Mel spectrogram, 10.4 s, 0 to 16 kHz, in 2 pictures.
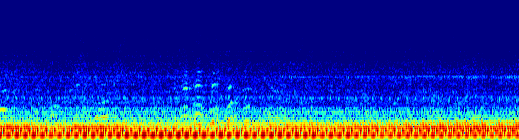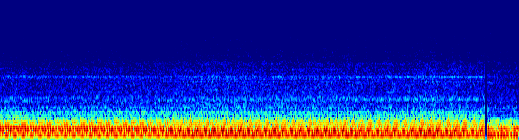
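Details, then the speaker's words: Subaru flat-four idling, warming up, with no air filter fitted, after replacing spark plugs to cure a misfire/backfire (coil packs tested); low steady burble, even beat, no stumbles: normal smooth idle. "Okay guys, so it's been about 5 minutes and the chalk has come off and the engine is still idling nicely, mashallah."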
